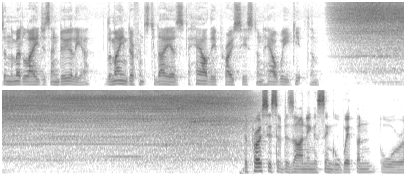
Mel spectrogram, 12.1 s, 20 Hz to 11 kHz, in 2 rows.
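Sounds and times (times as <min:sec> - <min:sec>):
steady high hiss: 0:04.8 - 0:10.4.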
